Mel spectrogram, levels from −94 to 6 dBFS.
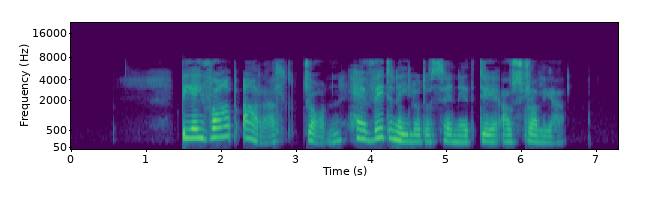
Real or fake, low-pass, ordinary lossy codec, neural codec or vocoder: real; 7.2 kHz; AAC, 32 kbps; none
